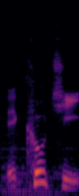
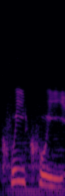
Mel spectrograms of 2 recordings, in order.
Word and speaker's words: Ququ: also a nice touch yeah coochie yeah ququ that is pronunciation cooch that wait no that isn't her pronunciation wait no ququ is the pronunciation let's go the disaster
